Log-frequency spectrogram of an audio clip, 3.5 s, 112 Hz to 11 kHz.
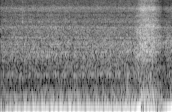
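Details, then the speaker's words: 2003 Ford 6.0 Powerstroke diesel at idle, oil 70°, FICM 48 V (weak), ICP 0.23, IPR 14.8, no codes: uneven lumpy idle with irregular stumbles; misfire, owner suspects weak FICM, injectors all buzz. "that actually started way easier than it should have but you can hear the misfire [Laughter] it's misfiring for sure"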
